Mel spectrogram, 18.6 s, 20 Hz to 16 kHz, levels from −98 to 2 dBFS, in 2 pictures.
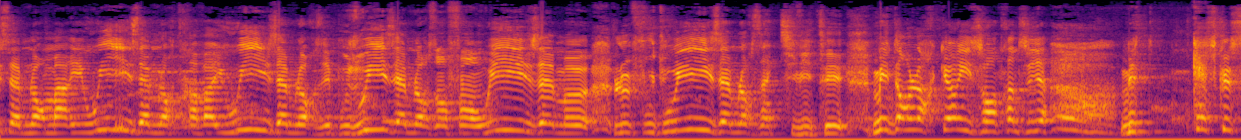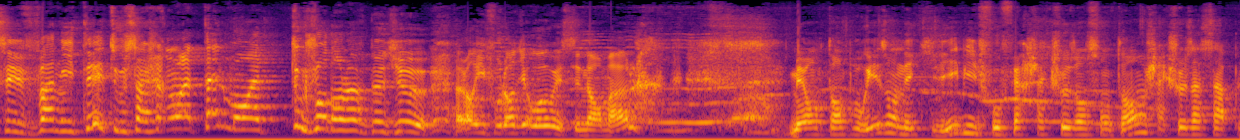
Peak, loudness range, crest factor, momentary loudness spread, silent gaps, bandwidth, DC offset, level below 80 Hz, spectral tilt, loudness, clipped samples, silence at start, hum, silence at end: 0 dBFS; 3 LU; 18 dB; 6 LU; none; 16 kHz; 5%; -68 dBFS; -1.5 dB/octave; -16 LUFS; under 0.1%; 0 s; none; 0 s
